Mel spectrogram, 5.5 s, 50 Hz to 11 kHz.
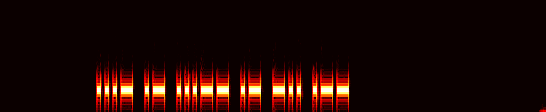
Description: Morse code, heard as a keyed tone, about 30 wpm, 700 Hz. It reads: VA3ADW
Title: DXCC-100 Call Signs - 6 Characters - 30wpm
